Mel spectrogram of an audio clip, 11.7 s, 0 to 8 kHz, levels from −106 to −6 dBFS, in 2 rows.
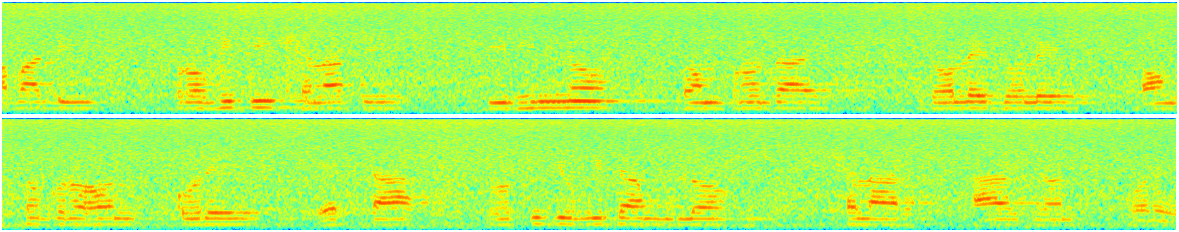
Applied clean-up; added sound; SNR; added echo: none; Water; 0 dB; none.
